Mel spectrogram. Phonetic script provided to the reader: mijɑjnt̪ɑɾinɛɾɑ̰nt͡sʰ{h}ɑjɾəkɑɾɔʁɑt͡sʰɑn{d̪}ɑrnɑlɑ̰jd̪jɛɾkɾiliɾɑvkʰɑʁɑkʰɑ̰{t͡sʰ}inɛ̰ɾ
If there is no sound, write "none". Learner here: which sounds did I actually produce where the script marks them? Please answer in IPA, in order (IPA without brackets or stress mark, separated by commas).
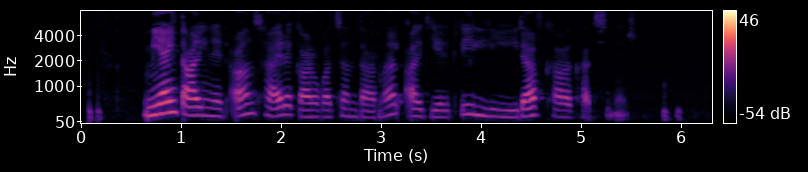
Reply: h, d̪, t͡sʰ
